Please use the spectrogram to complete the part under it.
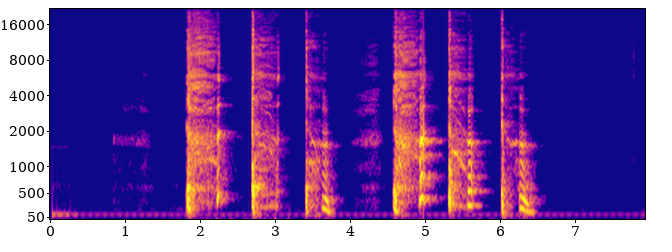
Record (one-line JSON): {"three_cough_length": "7.9 s", "three_cough_amplitude": 27295, "three_cough_signal_mean_std_ratio": 0.34, "survey_phase": "alpha (2021-03-01 to 2021-08-12)", "age": "65+", "gender": "Female", "wearing_mask": "No", "symptom_none": true, "smoker_status": "Never smoked", "respiratory_condition_asthma": false, "respiratory_condition_other": false, "recruitment_source": "REACT", "submission_delay": "2 days", "covid_test_result": "Negative", "covid_test_method": "RT-qPCR"}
